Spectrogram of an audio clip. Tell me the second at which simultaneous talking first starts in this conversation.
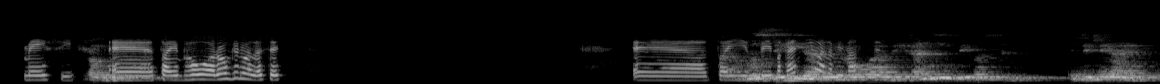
7.2 s

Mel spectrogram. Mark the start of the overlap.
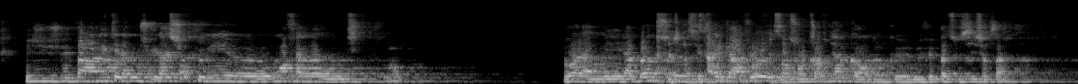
6.7 s

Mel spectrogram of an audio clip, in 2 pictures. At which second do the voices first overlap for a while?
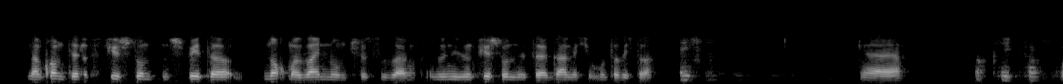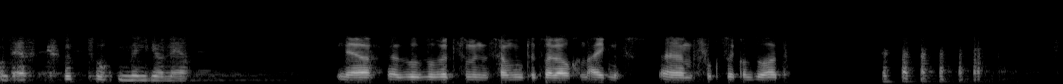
none

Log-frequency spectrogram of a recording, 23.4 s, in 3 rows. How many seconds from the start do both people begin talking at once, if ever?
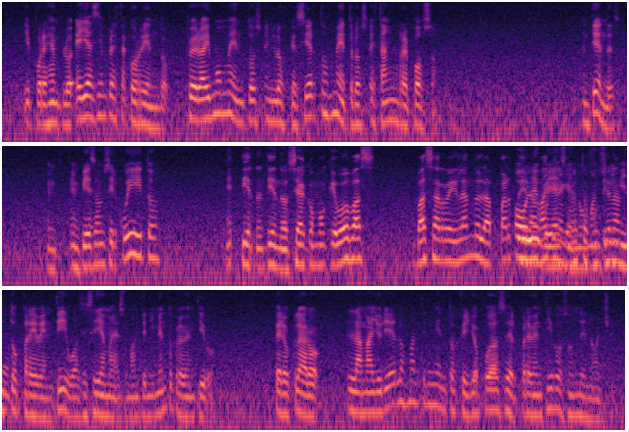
14.2 s

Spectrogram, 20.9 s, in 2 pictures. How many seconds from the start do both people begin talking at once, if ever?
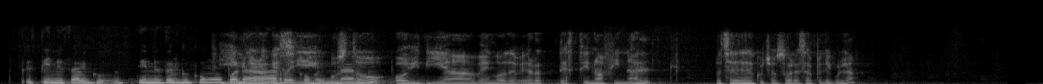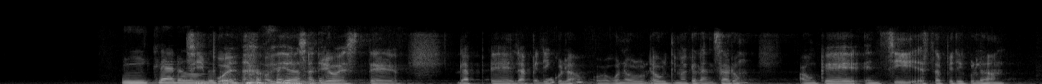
2.1 s

